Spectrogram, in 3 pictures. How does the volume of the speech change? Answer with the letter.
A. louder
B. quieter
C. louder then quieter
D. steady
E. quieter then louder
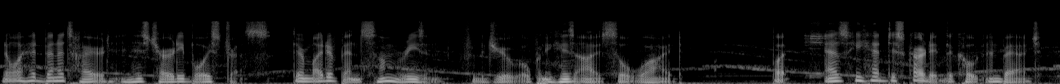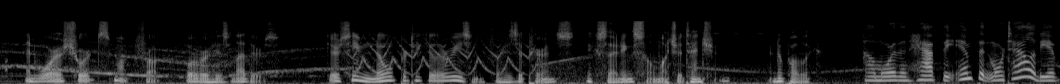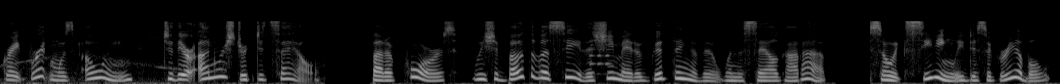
D.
